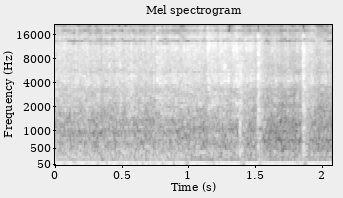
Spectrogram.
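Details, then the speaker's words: 1955 Chevrolet two-door station wagon V8 with the zoomie pipes off, running open from the headers before the full exhaust goes on: loud, deep, lumpy rumble with occasional sharp backfire pops; it started right up and sounds mean but good. "Sounds mean. Started right up. Backfiring going on, but she sounds good."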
